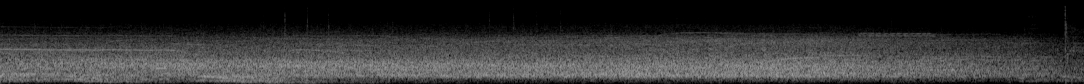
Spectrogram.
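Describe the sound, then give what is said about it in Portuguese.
A stadium crowd at a Portugal national team home match whistles at Otávio, a Portugal and FC Porto player, as he comes on: a dense, continuous roar of whistling and noise with shrill high tones, steady and loud throughout before easing slightly at the end. “É este momento a entrada de Otávio, também de Diogo Jota e são audíveis os assobios ao jogador da Seleção Nacional e do Futebol Clube do Porto.”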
